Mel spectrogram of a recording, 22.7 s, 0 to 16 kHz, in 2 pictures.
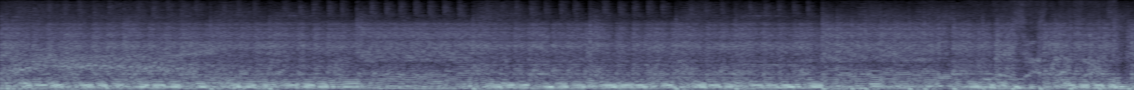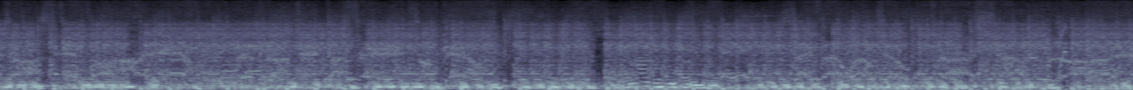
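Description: Ibanez RGAIX6FM electric guitar recorded direct through Bias FX 2 amp simulation, playing a continuous heavy metal part with distortion.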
